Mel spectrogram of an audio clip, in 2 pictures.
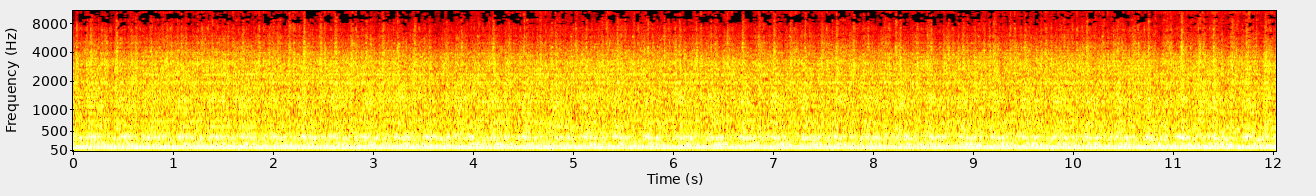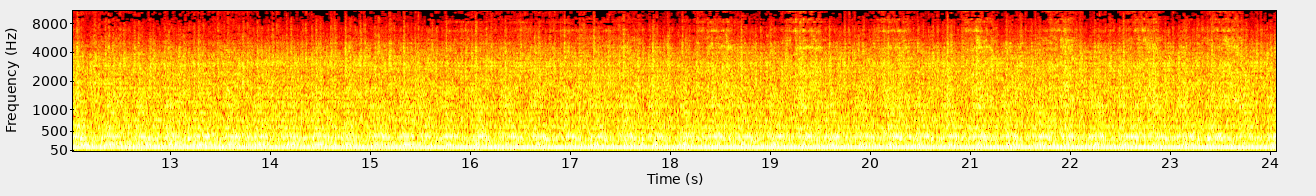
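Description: Old metal lathe running steadily, turning down a steel hardy-hole adapter that is slightly too tight to fit: an even machine hum that does not change in pitch or level.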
